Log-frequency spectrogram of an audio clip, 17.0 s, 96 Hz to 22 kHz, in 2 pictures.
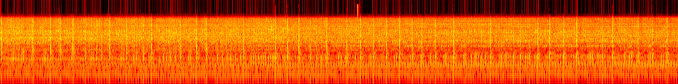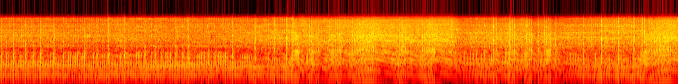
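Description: Pioneer 655 chainsaw's 6-cubic-inch two-stroke engine running at a steady speed, then revved up and down repeatedly from about twelve seconds in.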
